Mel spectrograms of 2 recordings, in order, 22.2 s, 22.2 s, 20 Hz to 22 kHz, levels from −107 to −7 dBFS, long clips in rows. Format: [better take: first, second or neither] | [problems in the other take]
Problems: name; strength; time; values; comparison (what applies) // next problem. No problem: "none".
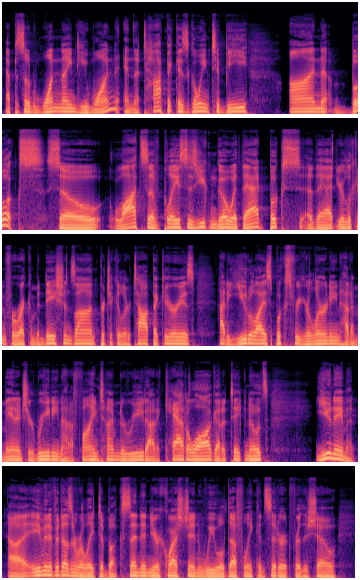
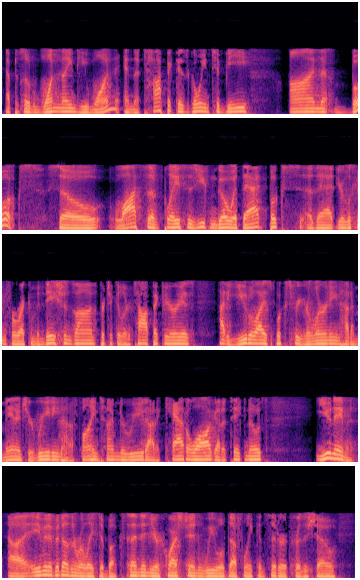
first | garbled, watery; badly; nothing above 4 kHz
